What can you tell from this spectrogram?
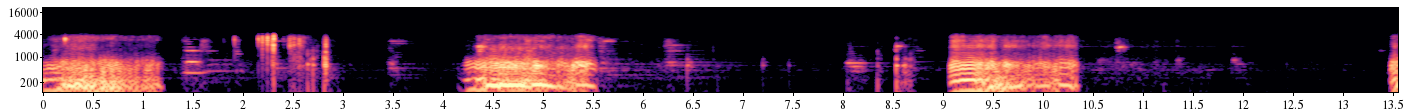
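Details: Sleeping French bulldog snoring heavily, long raspy breaths roughly every four to five seconds, separated by quiet pauses with faint clicks and a man's voice talking to the dog.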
